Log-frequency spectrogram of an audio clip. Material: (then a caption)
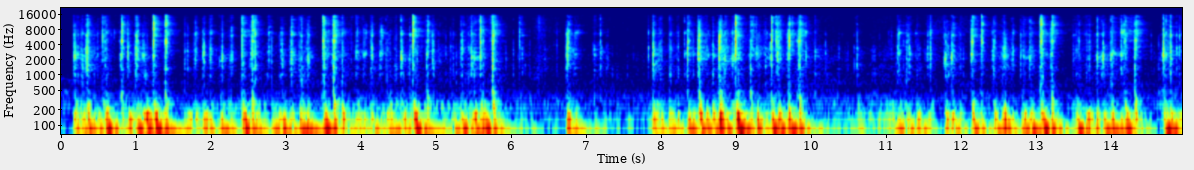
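Plastic. Fingertips type steadily on the black plastic backlit keys of a hollow-bodied plastic RGB membrane keyboard. The rapid, soft, muffled taps have a low, thuddy body and short clicky edges. The typing eases into brief quieter lulls around the middle before picking back up.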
